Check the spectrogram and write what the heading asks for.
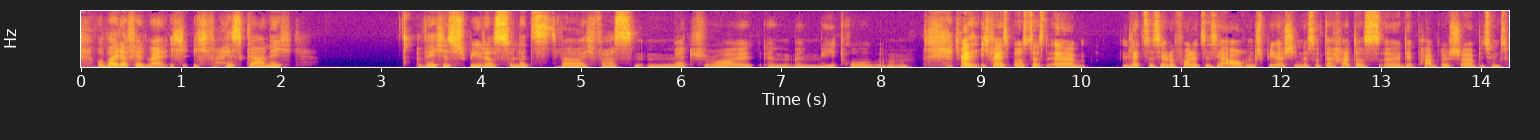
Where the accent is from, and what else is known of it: Germany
